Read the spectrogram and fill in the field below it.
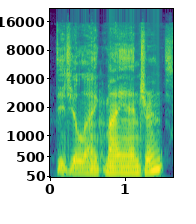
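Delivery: low, soft smug voice; deep hero voice. Acted.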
